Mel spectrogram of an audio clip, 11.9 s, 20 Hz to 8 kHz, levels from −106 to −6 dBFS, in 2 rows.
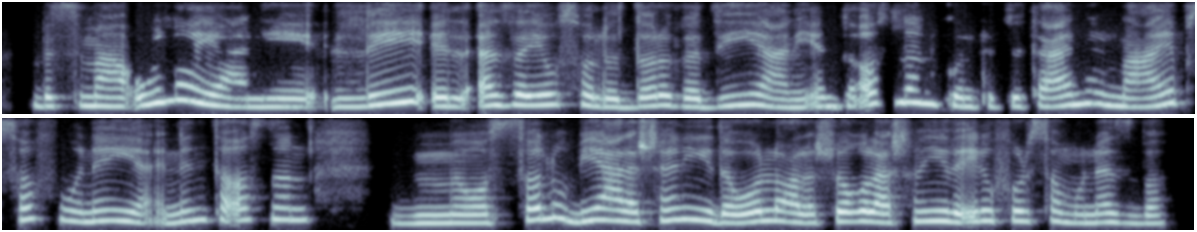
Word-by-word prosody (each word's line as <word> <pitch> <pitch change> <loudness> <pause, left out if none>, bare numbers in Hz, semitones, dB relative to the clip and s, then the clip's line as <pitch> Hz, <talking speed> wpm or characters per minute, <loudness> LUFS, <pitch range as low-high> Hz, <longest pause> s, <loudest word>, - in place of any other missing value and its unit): بس 240 +1 -4
معقولة! 250 - +2
يعني 220 -3 -1
ليه 265 +11 +3
الأذى 255 +3 +3
يوصل 275 -1 +1
للدرجة 230 +2 +1
دي؟ 235 +6 -1
يعني 220 -4 -2
أنت 235 +1 -4
أصلًا 310 +3 +1
كنت 230 -2 -2
بتتعامل 245 +5 -1
معاه 230 +6 0
بصفو 305 -2 -5
نِيّة 265 0 -1
إن 240 -2 -5
أنت 290 +3 -3
أصلًا 305 0 -3 0.4
موصَّله 220 - -1
بيه 275 +3 +1
علشان 280 +1 +1
يدوَّر 255 -5 +2
له 275 0 0
على 235 -3 0
شغل، 255 +3 +3
عشان 235 +2 -1
يلاقي 265 -2 +3
له 275 - +1
فرصة 270 -1 -3
مناسبة. 220 -2 -4
250 Hz, 155 wpm, -23 LUFS, 225-280 Hz, 0.4 s, ليه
